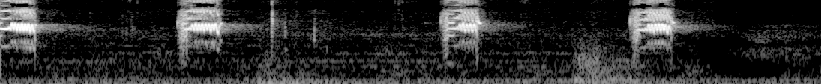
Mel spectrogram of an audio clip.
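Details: A young, hand-fed Sooty-headed Bulbul, weak after a late feeding but recovering, gives four short, high chirps about every half second, begging for food; a quiet low hum runs underneath.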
